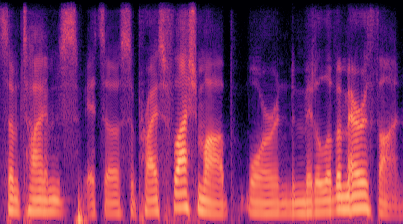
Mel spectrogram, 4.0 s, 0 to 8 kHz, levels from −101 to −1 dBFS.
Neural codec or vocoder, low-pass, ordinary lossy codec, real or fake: codec, 16 kHz, about 1 kbps, DyCAST, with the encoder's durations; 7.2 kHz; Opus, 24 kbps; fake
